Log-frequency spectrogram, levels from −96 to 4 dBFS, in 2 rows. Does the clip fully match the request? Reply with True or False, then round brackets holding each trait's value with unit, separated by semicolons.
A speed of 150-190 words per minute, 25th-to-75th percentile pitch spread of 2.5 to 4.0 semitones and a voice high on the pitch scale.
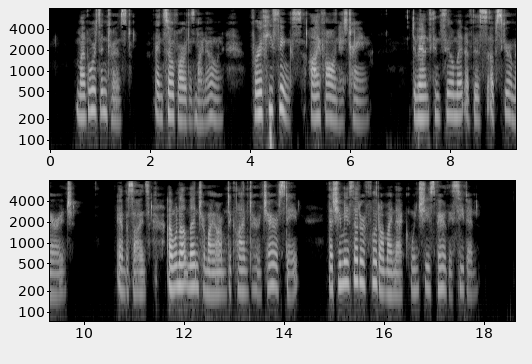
True (175 wpm; 3.3 semitones; 220 Hz)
